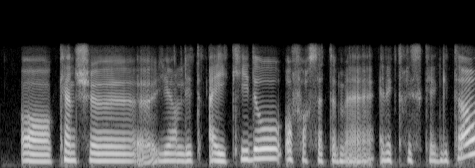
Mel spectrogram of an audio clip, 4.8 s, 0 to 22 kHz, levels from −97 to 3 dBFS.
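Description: No technical faults can be heard in this speech, which comes over an AMR wideband (HD Voice) link with nothing above about 7.3 kHz.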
